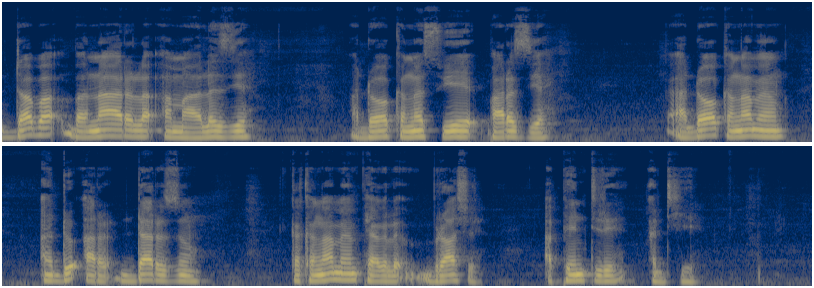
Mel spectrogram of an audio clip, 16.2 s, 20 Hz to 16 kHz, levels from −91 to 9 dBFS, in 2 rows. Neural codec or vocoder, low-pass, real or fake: none; 14.4 kHz; real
